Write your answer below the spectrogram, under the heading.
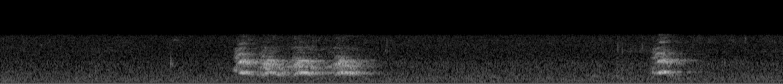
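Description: Dog barking: a quick run of three barks, then one more bark a few seconds later.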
